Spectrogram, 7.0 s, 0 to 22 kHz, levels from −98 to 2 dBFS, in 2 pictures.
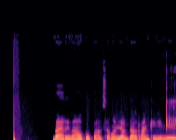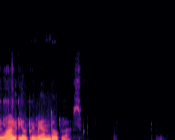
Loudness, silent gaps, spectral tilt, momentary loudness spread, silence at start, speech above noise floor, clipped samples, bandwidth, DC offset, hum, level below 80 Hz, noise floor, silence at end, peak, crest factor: -24 LUFS; none; -8 dB/octave; 9 LU; 0.3 s; over 66 dB; under 0.1%; 9.4 kHz; under 0.1%; none; -58 dBFS; under -90 dBFS; 2.15 s; -4 dBFS; 22 dB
